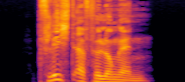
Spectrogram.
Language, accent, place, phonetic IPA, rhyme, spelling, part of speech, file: German, Germany, Berlin, [ˈp͡flɪçtʔɛɐ̯ˌfʏlʊŋən], -ɪçtʔɛɐ̯fʏlʊŋən, Pflichterfüllungen, noun, De-Pflichterfüllungen.ogg
- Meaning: plural of Pflichterfüllung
